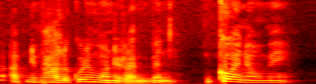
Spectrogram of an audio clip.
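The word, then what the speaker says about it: cognome: কয়নমে, এখানে কিন্তু জি আর এন এই দুটো বর্ণ মিলিয়ে উচ্চারণ হচ্ছে নিয়া। এখানে জি উজ্জ্ব থাকবে।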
